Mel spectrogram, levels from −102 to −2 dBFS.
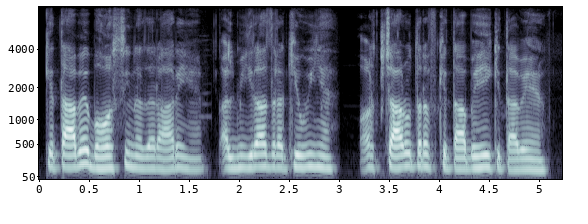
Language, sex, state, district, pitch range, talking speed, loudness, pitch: Hindi, male, Andhra Pradesh, Guntur, 145-165 Hz, 205 wpm, -18 LUFS, 155 Hz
